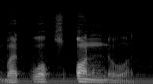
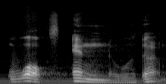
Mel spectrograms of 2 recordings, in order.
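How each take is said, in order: First: "on" leaned on as the correct word; stress on "on". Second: "in" said slow and loud; slow and weighty on "walks in the water"; emphatic wrong version; stressed wrong preposition. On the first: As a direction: hit "on" clearly in "walks on the water". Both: Shown as a demonstration. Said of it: "terjemahkan in dan on".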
